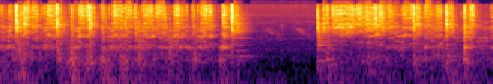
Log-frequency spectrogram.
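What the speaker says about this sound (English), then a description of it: "we're just going to stir this up until it comes to like a rolling boil" Utensil scraping and clinking against a pot as a thick mixture is stirred, steady and close, with a brief pause before the stirring resumes.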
